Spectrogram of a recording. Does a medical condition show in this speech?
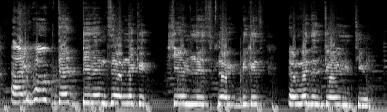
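Yes: cerebral palsy.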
